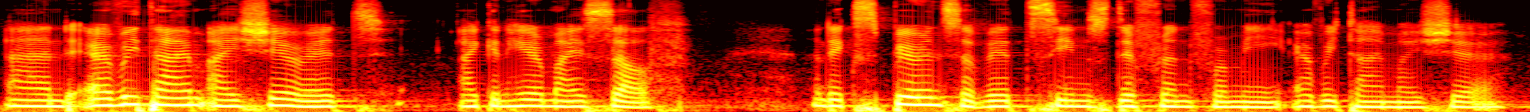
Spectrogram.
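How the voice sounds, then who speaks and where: A woman's voice: on the low side, steady tone, normal speed, warm tone. A woman from Guyana speaking on a panel in a meditation hall, sharing her personal story in a friendly, conversational way with small laughs. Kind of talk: personal testimony.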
